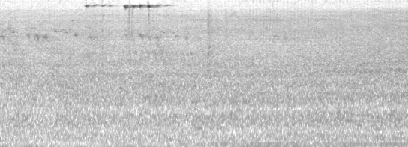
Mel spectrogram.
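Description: Slow street traffic: car and van engines running at low speed close by, a steady low hum with road noise that grows slightly louder.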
